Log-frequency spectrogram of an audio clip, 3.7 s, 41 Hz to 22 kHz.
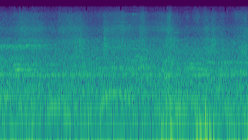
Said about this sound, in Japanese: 本日も地下鉄東日本線ご利用いただきましてありがとうございます。この列車は11時55分発の星岡栄名古屋方面の高畑駅です。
